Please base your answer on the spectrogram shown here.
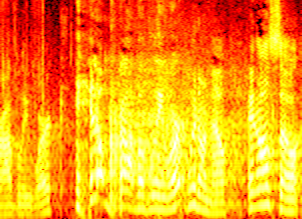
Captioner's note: audience laughs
